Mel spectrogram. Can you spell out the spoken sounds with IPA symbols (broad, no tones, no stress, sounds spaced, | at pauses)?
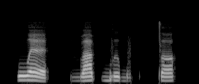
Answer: w ɛ | b a p b ɯ b ʌ p tː ʌ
